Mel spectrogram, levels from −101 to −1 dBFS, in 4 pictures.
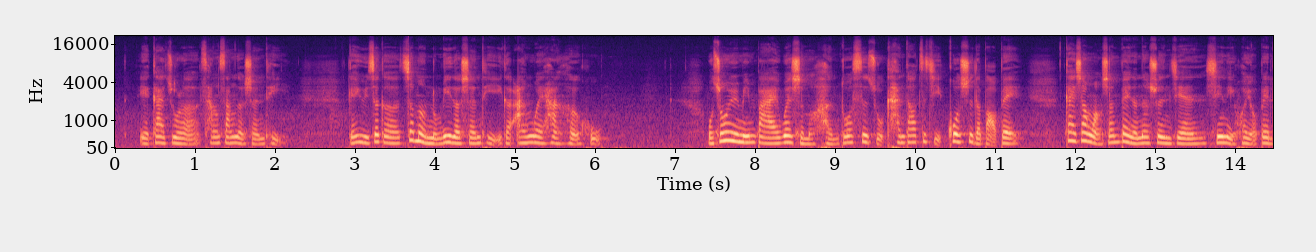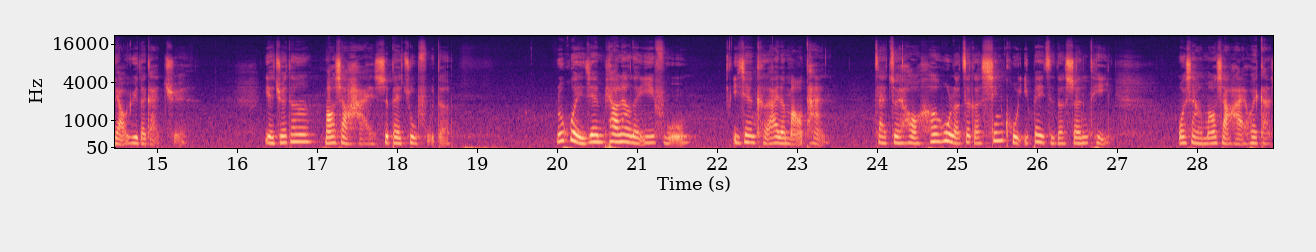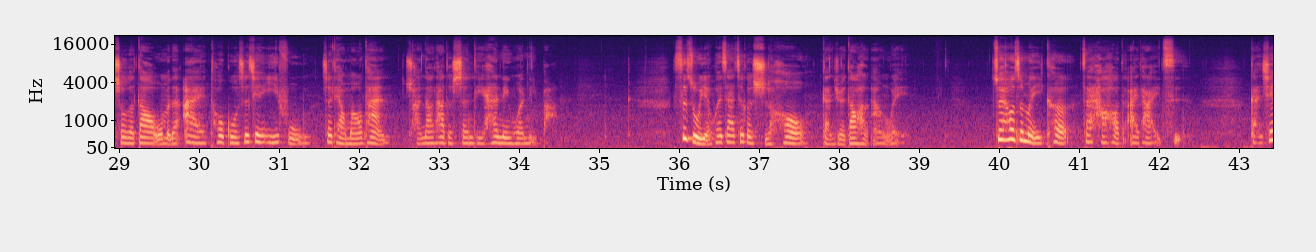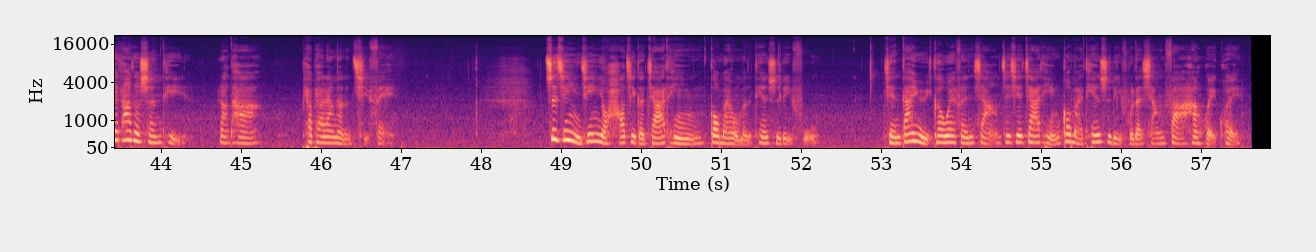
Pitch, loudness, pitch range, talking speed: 210 Hz, -17 LUFS, 195-235 Hz, 240 characters per minute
